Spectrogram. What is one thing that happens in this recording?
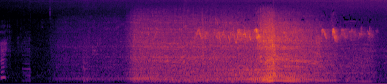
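A motorcycle engine rumbles as it rides past.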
